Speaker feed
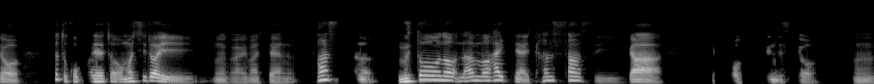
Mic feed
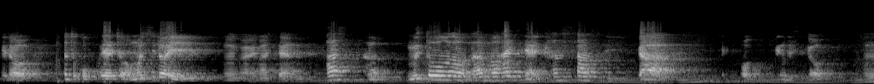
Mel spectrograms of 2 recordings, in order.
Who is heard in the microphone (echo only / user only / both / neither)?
echo only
